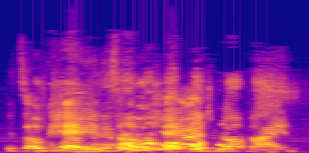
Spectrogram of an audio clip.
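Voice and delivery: loud laughing protest; real laughter while brushing off the insult. Real, not acted. Laughing off friend's teasing.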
